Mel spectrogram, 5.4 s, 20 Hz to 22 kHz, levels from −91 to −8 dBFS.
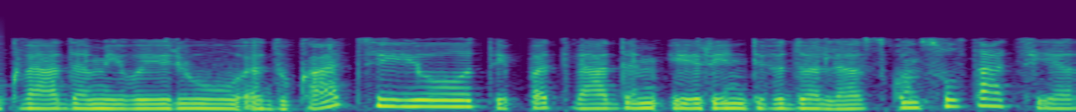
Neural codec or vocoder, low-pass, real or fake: none; 5.4 kHz; real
